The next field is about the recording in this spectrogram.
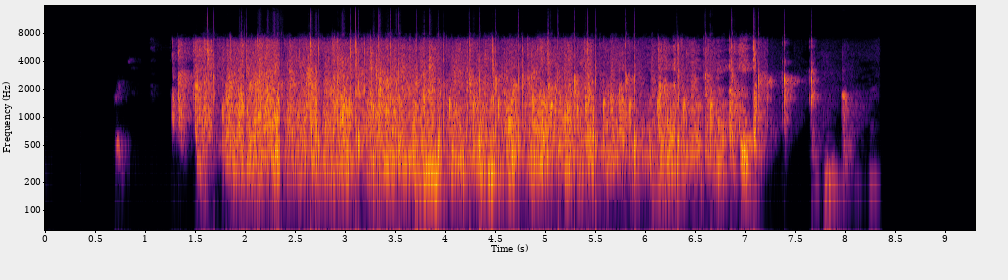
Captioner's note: audience clapping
